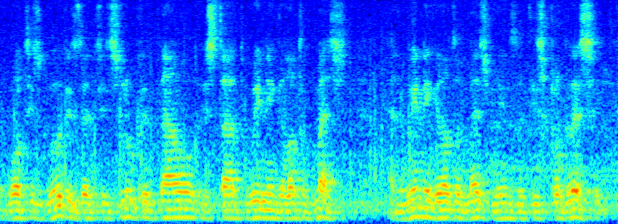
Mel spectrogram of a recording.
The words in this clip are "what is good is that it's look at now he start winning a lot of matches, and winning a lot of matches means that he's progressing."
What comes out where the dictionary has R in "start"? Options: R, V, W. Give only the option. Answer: R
